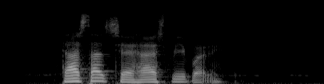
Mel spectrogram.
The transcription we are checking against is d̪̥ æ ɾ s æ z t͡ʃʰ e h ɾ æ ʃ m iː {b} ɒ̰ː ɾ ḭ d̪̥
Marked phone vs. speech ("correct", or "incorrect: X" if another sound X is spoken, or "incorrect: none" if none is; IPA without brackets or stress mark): correct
